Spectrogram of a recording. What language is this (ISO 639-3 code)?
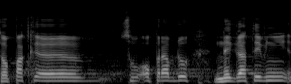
ces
